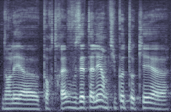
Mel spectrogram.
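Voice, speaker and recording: A woman interviewer asking measured, probing questions. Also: a bass voice, fairly even intonation, darkish tone.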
